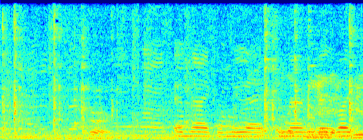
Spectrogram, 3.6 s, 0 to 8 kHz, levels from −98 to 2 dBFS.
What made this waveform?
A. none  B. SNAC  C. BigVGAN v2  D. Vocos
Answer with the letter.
A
